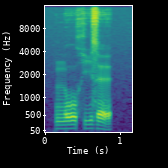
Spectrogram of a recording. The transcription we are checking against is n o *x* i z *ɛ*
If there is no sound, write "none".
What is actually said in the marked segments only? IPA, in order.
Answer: x, ɛ

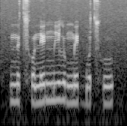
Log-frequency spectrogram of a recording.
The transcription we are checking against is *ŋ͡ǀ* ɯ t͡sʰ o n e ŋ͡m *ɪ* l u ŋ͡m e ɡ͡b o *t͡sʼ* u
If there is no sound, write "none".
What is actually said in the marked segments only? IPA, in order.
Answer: n, i, t͡sʰ

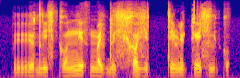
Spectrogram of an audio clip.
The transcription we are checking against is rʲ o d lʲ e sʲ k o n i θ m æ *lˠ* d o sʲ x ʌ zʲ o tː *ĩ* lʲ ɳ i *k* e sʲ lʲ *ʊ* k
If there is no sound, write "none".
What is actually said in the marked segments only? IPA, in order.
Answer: lʲ, i, k, ʊ

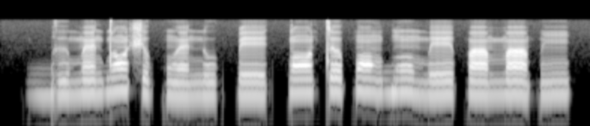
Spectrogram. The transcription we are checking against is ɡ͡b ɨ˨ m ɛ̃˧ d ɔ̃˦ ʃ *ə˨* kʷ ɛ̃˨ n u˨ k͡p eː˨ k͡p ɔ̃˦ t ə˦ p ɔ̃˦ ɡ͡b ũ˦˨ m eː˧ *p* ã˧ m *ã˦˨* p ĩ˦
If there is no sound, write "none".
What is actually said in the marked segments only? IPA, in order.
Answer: ə˨, p, ã˦˨

